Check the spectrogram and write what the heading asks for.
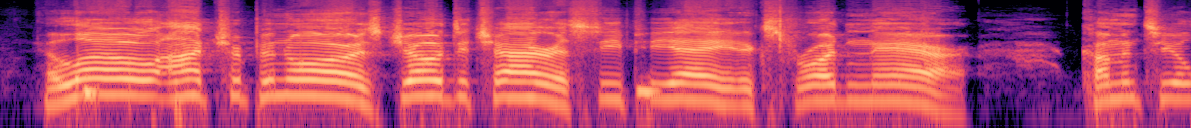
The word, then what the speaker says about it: Gutierrez: Gutierrez. Gutierrez. I wanted to hear your pronunciation.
